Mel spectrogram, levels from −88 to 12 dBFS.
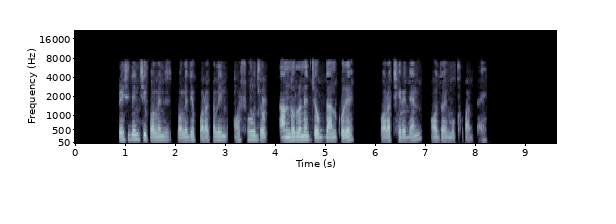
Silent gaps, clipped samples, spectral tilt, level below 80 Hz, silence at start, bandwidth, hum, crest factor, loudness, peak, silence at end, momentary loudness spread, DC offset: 1.95-2.05 s, 2.43-2.50 s, 3.08-3.17 s, 3.87-4.08 s, 5.63-6.10 s, 6.96-7.11 s; under 0.1%; -5 dB/octave; -58 dBFS; 0.9 s; 8 kHz; none; 18 dB; -19 LUFS; -2 dBFS; 1.4 s; 12 LU; under 0.1%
